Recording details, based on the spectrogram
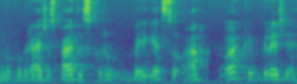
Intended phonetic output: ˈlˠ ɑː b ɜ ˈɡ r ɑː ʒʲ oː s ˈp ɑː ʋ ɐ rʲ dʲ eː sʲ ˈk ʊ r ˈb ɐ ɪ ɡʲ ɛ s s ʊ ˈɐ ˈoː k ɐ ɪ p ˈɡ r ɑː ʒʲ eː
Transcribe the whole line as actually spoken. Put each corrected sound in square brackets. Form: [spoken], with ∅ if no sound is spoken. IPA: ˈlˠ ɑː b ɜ ˈɡ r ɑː ʒʲ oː s ˈp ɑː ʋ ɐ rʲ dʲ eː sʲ ˈk ʊ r ˈb ɐ ɪ ɡʲ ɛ s s ʊ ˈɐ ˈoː k ɐ ɪ p ˈɡ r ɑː ʒʲ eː

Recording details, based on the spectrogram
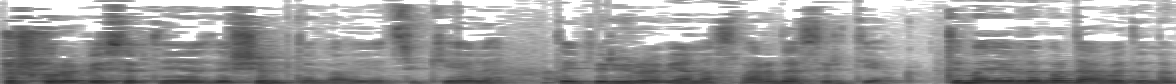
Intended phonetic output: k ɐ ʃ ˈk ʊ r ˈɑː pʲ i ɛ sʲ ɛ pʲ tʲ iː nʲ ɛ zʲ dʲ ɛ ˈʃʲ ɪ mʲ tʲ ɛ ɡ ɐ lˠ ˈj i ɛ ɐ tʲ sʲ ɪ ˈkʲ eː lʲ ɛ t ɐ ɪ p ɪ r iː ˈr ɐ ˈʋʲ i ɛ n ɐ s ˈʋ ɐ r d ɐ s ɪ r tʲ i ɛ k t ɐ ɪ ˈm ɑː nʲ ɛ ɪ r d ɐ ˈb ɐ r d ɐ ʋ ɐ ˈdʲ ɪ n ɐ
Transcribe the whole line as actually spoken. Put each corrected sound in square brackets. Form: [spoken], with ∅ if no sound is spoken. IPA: k ɐ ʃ ˈk ʊ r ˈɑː pʲ i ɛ sʲ ɛ pʲ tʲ iː nʲ ɛ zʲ dʲ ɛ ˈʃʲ ɪ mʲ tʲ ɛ ɡ ɐ lˠ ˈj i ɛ ɐ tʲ sʲ ɪ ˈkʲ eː lʲ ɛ t ɐ ɪ p ɪ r iː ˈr ɐ ˈʋʲ i ɛ n ɐ s ˈʋ ɐ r d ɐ s ɪ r tʲ i ɛ k t ɐ ɪ ˈm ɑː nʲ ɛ ɪ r d ɐ ˈb ɐ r d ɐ ʋ ɐ ˈdʲ ɪ n ɐ

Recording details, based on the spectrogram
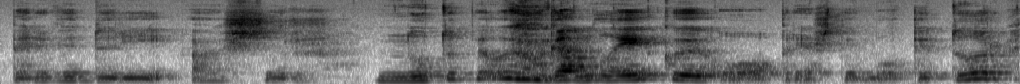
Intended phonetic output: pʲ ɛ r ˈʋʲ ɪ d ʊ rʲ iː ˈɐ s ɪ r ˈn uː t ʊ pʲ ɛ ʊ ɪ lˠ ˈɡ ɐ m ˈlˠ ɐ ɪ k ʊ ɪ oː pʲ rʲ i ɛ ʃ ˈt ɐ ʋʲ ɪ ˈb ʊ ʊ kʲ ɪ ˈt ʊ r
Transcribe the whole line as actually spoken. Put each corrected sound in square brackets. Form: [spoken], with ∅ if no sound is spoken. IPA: pʲ ɛ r ˈʋʲ ɪ d ʊ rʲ iː ˈɐ [ʃ] ɪ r ˈn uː t ʊ pʲ ɛ ʊ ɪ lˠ ˈɡ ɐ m ˈlˠ ɐ ɪ k ʊ ɪ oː pʲ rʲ i ɛ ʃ ˈt ɐ [∅] ɪ ˈb ʊ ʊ kʲ ɪ ˈt ʊ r

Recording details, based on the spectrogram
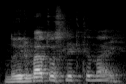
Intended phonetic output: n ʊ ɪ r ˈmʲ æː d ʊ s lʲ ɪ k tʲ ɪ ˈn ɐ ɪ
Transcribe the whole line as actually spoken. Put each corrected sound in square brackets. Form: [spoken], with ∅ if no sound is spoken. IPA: n ʊ ɪ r ˈmʲ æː [t] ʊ s lʲ ɪ k tʲ ɪ ˈn ɐ ɪ

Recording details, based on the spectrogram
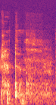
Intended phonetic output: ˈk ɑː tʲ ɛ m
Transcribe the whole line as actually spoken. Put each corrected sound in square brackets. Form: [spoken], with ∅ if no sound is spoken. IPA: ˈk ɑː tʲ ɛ [n]

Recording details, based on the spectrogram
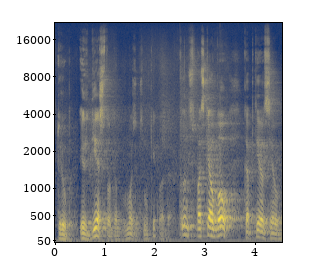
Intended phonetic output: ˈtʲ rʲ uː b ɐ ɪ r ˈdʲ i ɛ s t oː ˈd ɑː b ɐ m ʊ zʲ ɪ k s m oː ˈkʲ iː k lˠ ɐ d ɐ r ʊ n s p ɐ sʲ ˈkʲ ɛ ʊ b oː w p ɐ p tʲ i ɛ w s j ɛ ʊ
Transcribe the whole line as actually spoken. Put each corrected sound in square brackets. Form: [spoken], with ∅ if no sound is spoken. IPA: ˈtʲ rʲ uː b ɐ ɪ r ˈdʲ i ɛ s t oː ˈd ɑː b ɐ m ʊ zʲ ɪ k s m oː ˈkʲ iː k lˠ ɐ d ɐ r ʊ n s p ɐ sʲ ˈkʲ ɛ ʊ b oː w [k] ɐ p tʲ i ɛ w s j ɛ ʊ

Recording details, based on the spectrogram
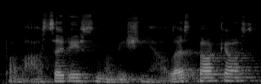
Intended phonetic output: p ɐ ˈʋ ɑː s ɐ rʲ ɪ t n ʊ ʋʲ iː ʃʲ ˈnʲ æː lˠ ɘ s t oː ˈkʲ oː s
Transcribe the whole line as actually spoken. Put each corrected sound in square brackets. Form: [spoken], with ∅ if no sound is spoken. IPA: p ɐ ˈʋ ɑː s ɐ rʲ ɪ [s] n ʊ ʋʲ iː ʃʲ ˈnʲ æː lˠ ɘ s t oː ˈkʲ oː s

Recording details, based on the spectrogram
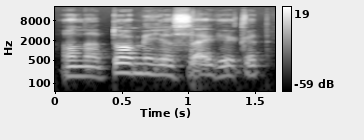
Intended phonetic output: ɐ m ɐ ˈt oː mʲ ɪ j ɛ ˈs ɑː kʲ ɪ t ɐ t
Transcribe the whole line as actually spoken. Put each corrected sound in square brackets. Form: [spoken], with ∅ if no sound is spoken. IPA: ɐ [n] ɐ ˈt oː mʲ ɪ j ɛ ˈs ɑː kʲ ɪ [k] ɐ t

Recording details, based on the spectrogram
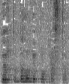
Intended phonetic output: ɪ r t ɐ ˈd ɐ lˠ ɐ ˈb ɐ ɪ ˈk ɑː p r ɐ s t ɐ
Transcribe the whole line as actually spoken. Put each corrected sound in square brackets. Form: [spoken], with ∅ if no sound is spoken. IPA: ɪ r t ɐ ˈd ɐ lˠ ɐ ˈb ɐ ɪ [ˈp] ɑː p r ɐ s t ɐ

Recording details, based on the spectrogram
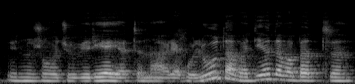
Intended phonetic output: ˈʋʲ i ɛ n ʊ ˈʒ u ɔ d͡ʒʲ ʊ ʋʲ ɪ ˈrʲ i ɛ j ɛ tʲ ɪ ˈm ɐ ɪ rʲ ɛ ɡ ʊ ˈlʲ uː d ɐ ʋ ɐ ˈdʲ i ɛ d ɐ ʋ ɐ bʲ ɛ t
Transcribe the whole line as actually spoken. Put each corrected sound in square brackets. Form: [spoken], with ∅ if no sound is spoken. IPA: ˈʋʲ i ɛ n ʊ ˈʒ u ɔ d͡ʒʲ ʊ ʋʲ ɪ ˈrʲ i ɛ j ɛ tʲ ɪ [ˈn] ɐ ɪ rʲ ɛ ɡ ʊ ˈlʲ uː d ɐ ʋ ɐ ˈdʲ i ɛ d ɐ ʋ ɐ bʲ ɛ t

